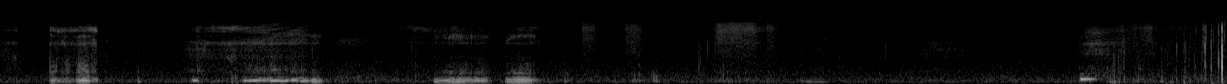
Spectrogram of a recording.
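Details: Sleeping puppy snoring indoors: soft rasping breaths in uneven bursts, a few grouped close together, then quieter gaps and one last snort near the end.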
